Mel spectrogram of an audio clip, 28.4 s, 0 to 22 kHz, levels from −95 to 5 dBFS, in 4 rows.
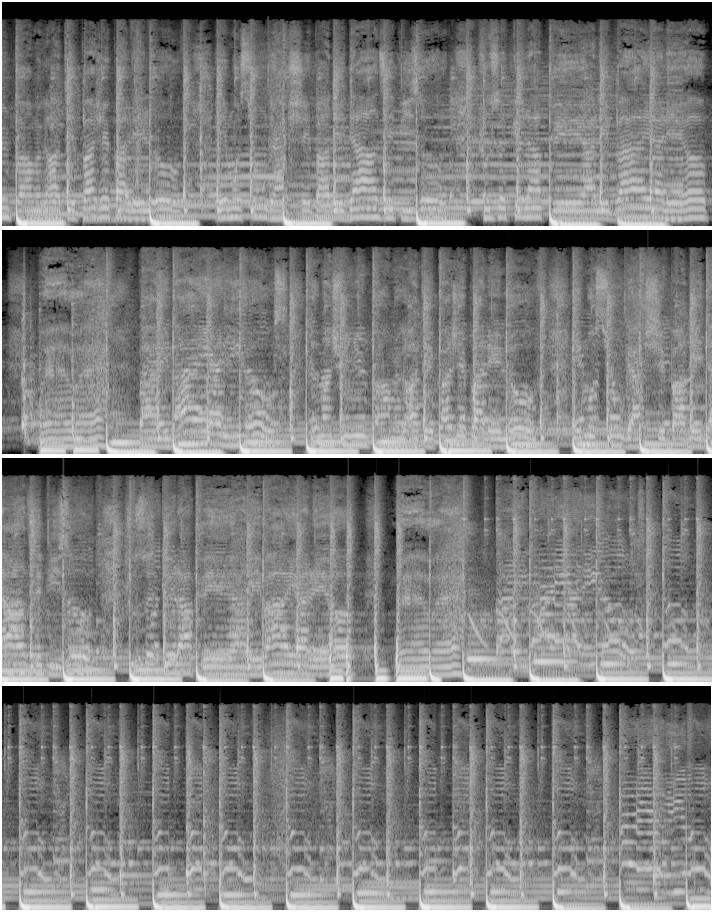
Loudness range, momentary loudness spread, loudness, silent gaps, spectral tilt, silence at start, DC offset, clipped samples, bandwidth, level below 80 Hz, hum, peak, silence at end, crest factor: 2 LU; 4 LU; -13 LUFS; none; -4.5 dB/octave; 0 s; under 0.1%; under 0.1%; 16.5 kHz; -12 dBFS; none; 0 dBFS; 0 s; 10 dB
